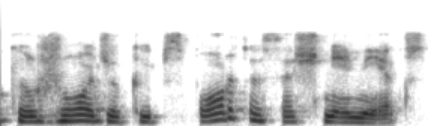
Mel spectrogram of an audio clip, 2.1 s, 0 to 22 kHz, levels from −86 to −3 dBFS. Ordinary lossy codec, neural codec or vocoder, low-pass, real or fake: Opus, 32 kbps; codec, 16 kHz, 8 kbps, FunCodec, trained on Chinese and English, 25 frames a second; 7.2 kHz; fake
